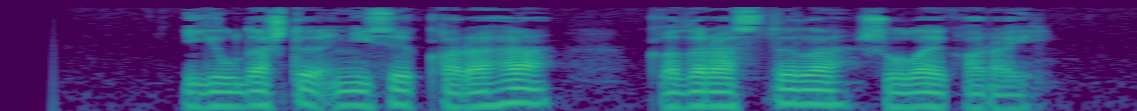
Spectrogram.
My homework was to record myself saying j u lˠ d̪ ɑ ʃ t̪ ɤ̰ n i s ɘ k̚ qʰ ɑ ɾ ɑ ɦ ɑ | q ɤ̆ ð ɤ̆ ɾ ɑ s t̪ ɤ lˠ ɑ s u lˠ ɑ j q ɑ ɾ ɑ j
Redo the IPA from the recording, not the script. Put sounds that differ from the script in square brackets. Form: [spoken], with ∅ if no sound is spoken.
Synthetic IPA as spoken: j u lˠ d̪ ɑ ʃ t̪ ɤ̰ n i s ɘ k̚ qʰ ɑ ɾ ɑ ɦ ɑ | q ɤ̆ ð ɤ̆ ɾ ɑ s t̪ ɤ lˠ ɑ [ʃ] u lˠ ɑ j q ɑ ɾ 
